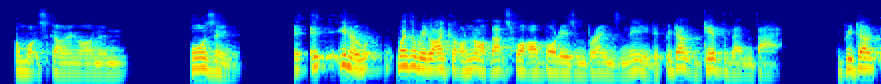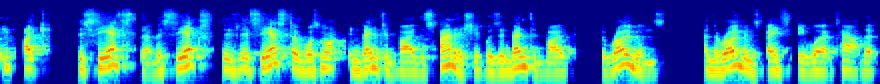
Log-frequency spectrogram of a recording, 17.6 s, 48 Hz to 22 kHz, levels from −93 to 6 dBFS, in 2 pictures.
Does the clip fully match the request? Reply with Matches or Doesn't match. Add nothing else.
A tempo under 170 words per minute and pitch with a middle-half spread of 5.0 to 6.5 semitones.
Doesn't match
